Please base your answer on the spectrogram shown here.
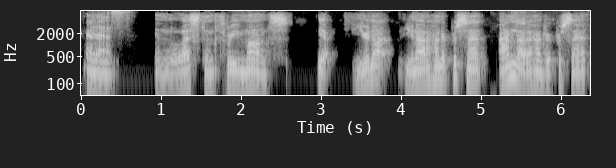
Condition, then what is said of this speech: No condition.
